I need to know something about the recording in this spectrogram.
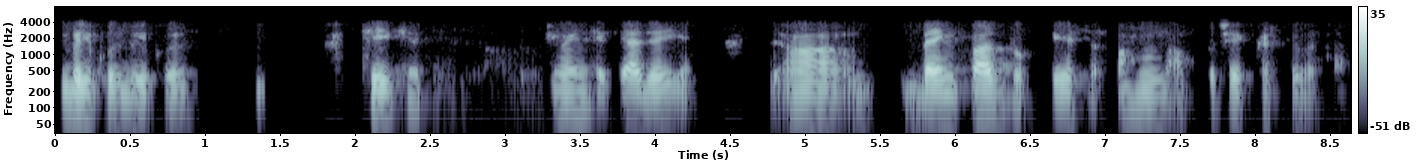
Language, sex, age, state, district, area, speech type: Hindi, male, 60+, Madhya Pradesh, Bhopal, urban, conversation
